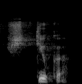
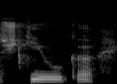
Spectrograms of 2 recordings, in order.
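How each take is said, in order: First: The word is said quickly in one short burst. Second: The word is said slowly, syllable by syllable. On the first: The speaker calls it right. "It's very fast going out of your tongue" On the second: The speaker calls it wrong. "There's no știucă"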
